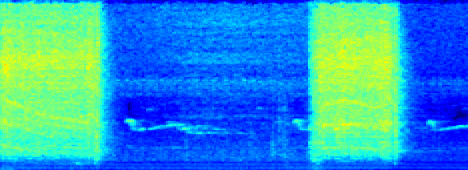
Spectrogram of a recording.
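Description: A power drill backs screws out of an old weather station mount outdoors, in two loud whirring bursts of about half a second each, separated by a quieter pause.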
